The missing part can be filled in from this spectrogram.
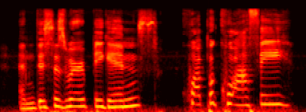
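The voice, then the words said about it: Put-on New York American accent. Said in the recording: “best impersonation of an American accent ... So she likes a New Yorker.”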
